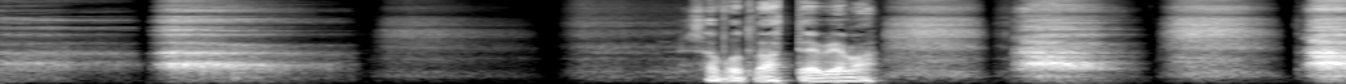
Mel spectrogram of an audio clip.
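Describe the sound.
A person speaks briefly, then demonstrates rapid breathing: several quick, forceful in-and-out breaths in a steady rhythm, loud.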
